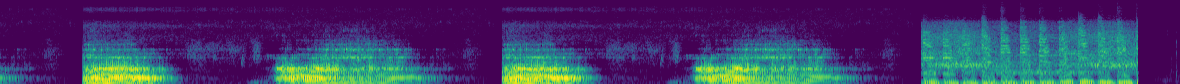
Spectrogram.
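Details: Alligator roar: four long, deep, rumbling bellows in two pairs separated by short pauses, followed by a harsher rapid pulsing rattle near the end.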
